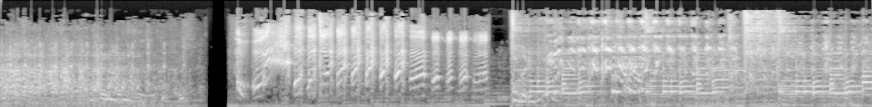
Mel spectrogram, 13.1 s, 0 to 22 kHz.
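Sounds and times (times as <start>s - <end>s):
high-pitched rapid laughter: 8.2s - 13.0s.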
